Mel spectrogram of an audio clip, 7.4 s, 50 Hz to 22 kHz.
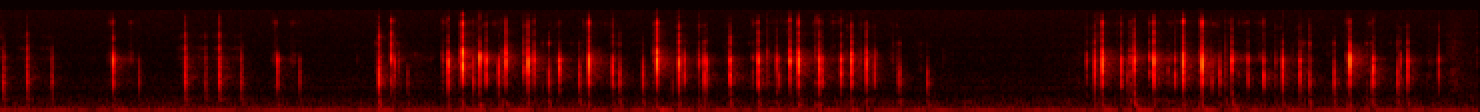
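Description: Fingertips of both hands type fast on a compact HI-FINGER 7.5 mechanical keyboard with a black case and white and pink plastic keycaps, resting on a desk mat. Quick, bright, sharp keystroke clacks come in dense bursts with a brief pause in the middle, each tap dying away instantly over a faint low hum.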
